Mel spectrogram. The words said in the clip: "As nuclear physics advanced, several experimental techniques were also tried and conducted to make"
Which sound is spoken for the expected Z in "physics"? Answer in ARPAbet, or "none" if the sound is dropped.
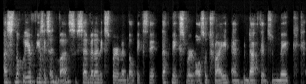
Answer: S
